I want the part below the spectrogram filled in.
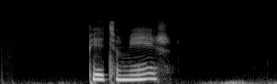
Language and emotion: Russian, neutral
